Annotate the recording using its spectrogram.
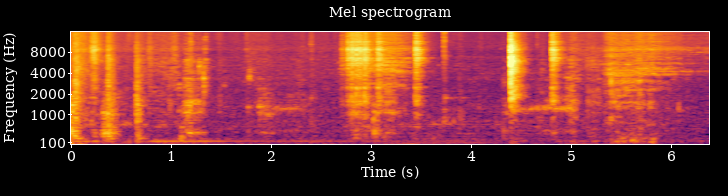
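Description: Handling noise at a desk: a few scattered clicks and small clatters with rustling, the sharpest click about two-thirds of the way through.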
